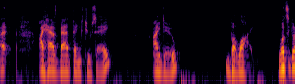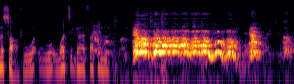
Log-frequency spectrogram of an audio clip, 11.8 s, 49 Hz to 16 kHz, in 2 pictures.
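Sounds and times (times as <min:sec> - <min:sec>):
speech: 0:00.0 - 0:00.2, 0:00.8 - 0:02.3, 0:03.1 - 0:03.7, 0:04.5 - 0:08.6
dog barking: 0:07.7 - 0:11.7.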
